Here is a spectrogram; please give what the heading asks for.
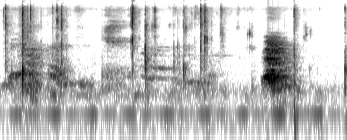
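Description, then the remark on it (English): A single short bark from a pet dog named Luna sounds in the background, very faint, amid a steady patter of computer keyboard typing clicks and a low hum. “Now's my doggie. Don't know if you heard her. They probably did. Very barely.”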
